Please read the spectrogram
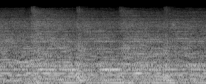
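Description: Live rock band playing a stretch without singing: strummed acoustic and electric guitars over bass and a steady drum-kit beat, loud and full.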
